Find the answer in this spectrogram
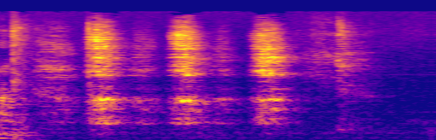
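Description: A man panting in short, rapid breaths, about five in a row at roughly three a second, acting out waking startled from a dream.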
